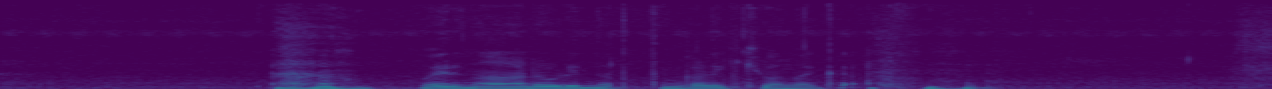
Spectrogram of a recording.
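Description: A young woman speaks warmly and close to a microphone.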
